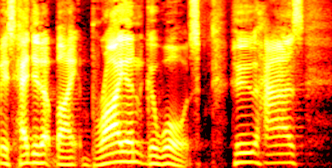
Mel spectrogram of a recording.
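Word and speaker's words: Gewirtz: Gewurz. Yeah, I got his book, and one of the things it starts up was how to pronounce his name. – Ah, Gewurz. – Yeah. As in, he's the worst.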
